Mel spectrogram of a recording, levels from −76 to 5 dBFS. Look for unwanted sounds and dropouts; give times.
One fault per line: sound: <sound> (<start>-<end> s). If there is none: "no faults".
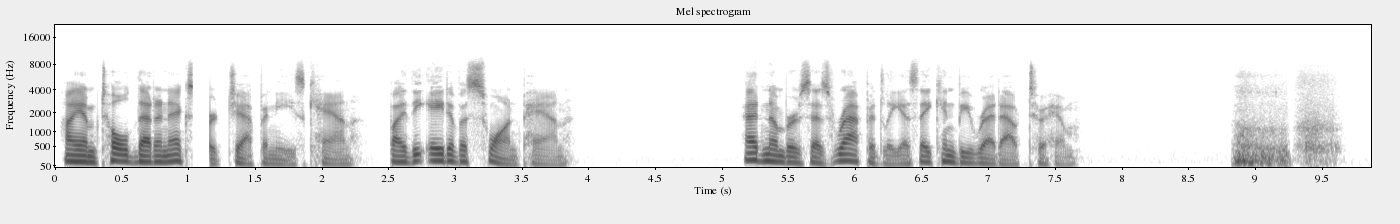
sound: dropout (1.0-1.2 s)
sound: breath (8.8-9.7 s)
